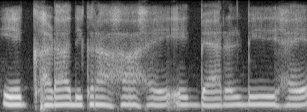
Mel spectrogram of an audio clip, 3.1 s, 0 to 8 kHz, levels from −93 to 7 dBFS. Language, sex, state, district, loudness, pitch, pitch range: Hindi, female, Karnataka, Koppal, -15 LUFS, 200 Hz, 195-205 Hz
